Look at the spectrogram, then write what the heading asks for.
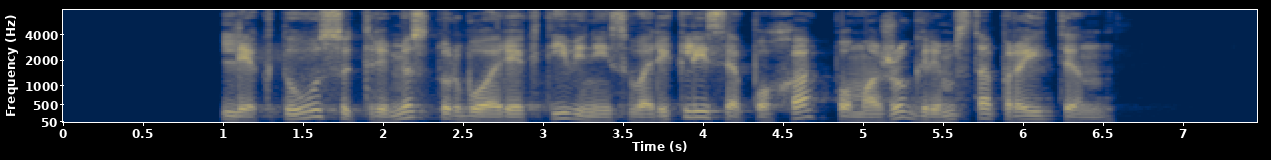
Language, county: Lithuanian, Šiauliai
